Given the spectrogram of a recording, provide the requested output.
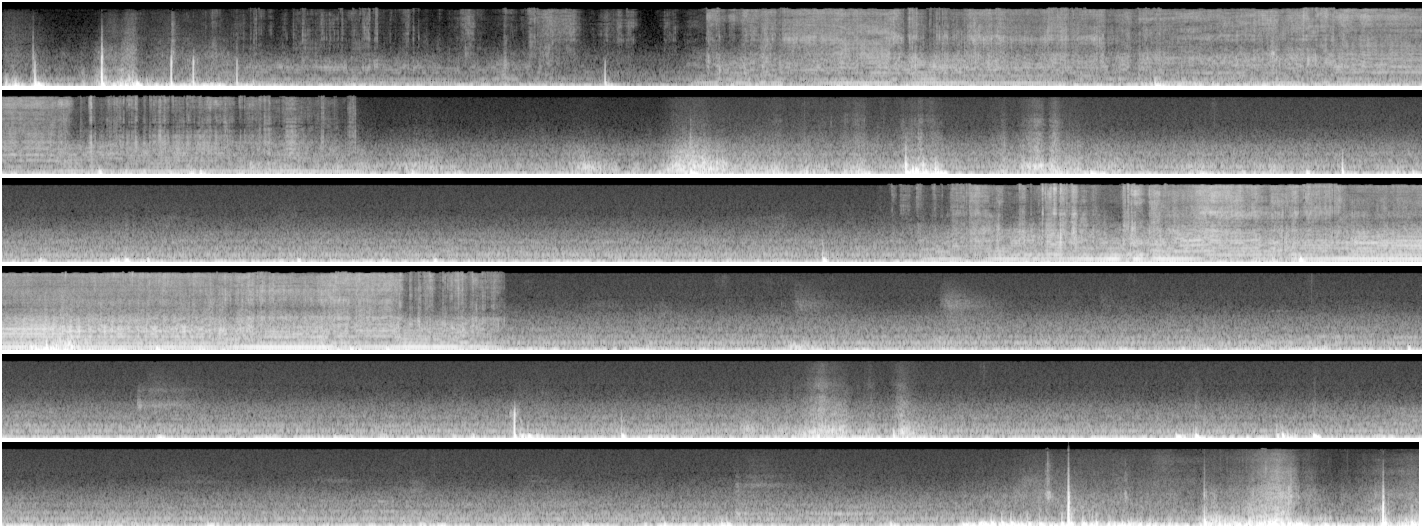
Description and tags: A wasp buzzing around a room.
